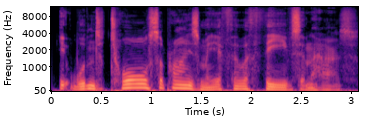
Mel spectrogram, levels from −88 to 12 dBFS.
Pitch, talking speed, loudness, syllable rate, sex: 105 Hz, 255 wpm, -16 LUFS, 6.6 syllables/s, male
